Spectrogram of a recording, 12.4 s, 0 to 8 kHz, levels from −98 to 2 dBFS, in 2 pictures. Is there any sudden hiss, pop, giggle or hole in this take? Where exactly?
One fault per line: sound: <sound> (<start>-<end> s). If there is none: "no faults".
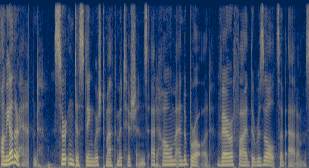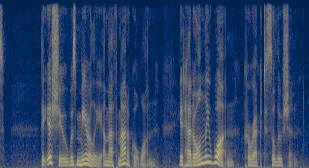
sound: dropout (0.6-0.7 s)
